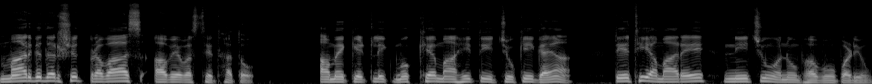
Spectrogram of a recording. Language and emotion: Gujarati, sad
